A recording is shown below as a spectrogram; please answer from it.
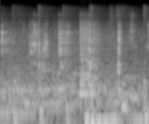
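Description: Chopsticks clinking against a bowl and dishes as jjajangmyeon noodles are lifted and mixed, a series of short, irregular clicks.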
